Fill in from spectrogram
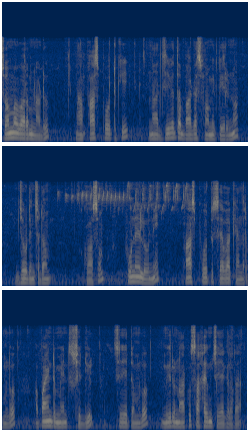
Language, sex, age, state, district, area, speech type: Telugu, male, 45-60, Andhra Pradesh, Bapatla, rural, read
